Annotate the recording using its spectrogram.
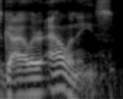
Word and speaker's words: Giler Alanese: So it's Giler Alanese. So it's just exactly what it looks like.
